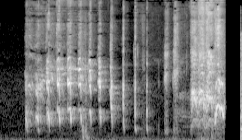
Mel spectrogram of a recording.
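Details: Chihuahua in an indoor room giving a quick series of high yapping barks, about a dozen in a few seconds, then a louder drawn-out whining vocal near the end, with a person's voice in the background.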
